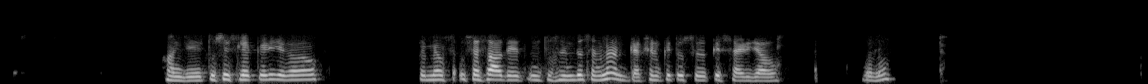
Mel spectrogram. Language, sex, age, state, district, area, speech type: Dogri, female, 60+, Jammu and Kashmir, Jammu, urban, conversation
